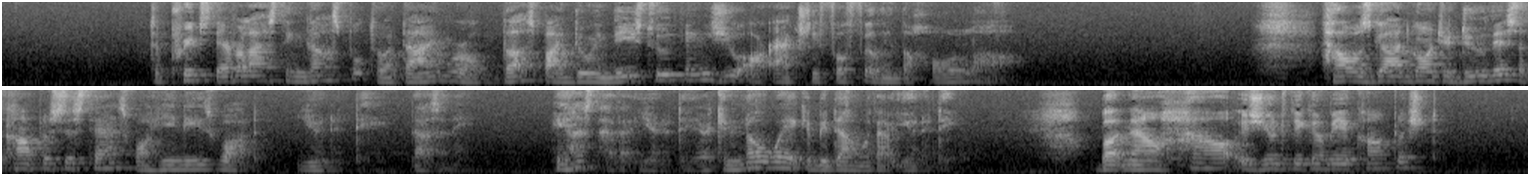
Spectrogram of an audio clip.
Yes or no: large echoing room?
yes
